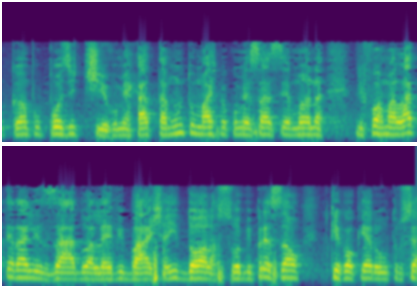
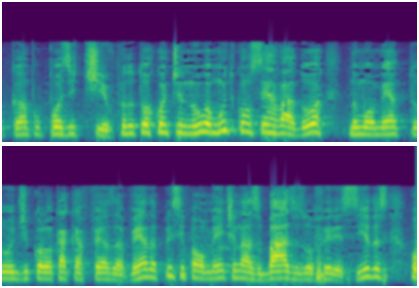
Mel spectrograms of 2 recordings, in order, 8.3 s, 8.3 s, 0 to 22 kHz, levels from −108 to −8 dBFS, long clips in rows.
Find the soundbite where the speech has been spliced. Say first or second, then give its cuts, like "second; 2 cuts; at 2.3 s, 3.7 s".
second; 1 cut; at 1.1 s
